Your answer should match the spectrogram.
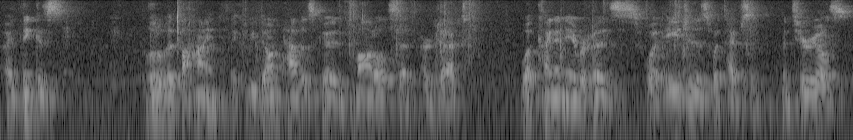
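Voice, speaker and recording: A man on a panel answering a question thoughtfully, with fillers and pauses. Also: lowish voice, fairly even intonation. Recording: echoey hall, far from mic, noise.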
